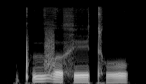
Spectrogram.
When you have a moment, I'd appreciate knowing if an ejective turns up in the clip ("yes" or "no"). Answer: yes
